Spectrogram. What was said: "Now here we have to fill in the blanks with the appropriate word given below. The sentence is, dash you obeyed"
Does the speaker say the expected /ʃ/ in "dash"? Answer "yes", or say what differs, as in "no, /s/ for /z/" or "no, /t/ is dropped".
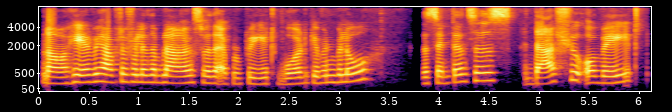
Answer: yes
